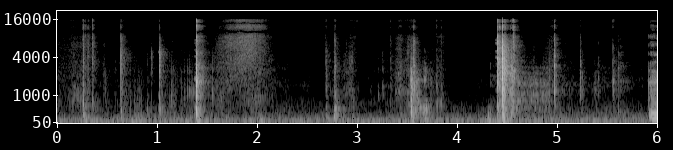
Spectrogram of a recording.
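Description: Desk-handling sounds of a planner binder with plastic pouches being closed and a plastic calculator picked up: scattered light taps and clicks, with a brief rustle and two louder knocks, about a second and a half in and near the middle.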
